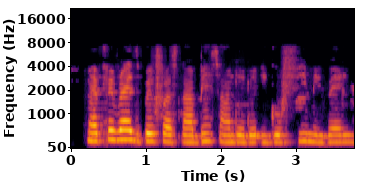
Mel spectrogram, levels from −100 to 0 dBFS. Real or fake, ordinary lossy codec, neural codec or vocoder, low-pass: real; AAC, 48 kbps; none; 7.2 kHz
